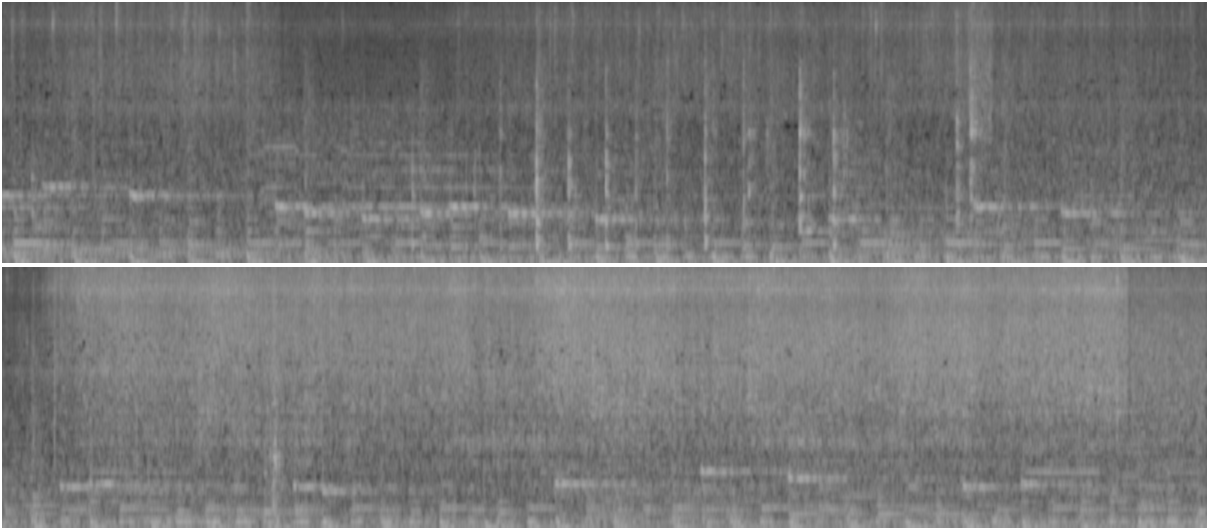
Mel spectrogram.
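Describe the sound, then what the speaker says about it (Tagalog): Garlic sautéing in a hot pan, a steady close sizzle that jumps to a louder, fuller frying hiss partway through with occasional stirring clinks, no voices. "Magigisa muna tayo ng bawang."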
